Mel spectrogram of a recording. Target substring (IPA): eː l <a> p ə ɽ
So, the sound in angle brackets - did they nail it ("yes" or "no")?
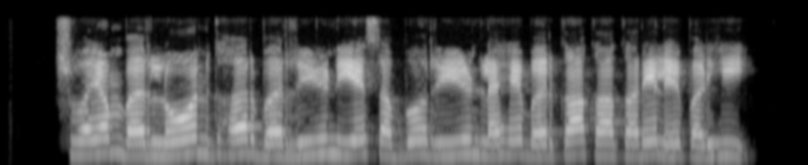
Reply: no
